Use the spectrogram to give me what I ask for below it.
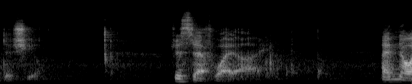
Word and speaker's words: Dashiell: the United States, and that it's pronounced more of the way it looks, not Dashel, but Dashiell.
